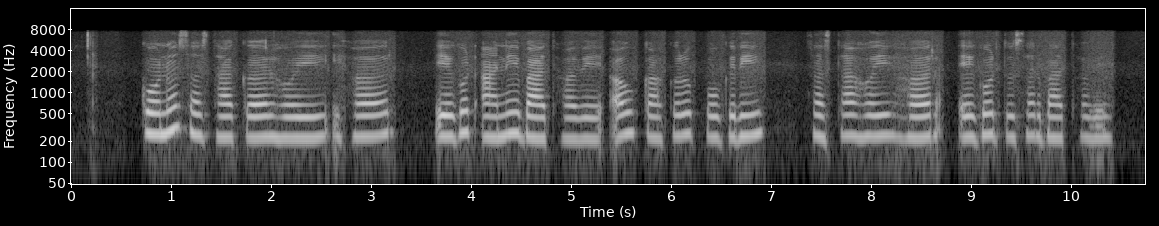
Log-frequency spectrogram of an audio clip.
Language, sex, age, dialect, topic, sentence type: Chhattisgarhi, female, 25-30, Northern/Bhandar, banking, statement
